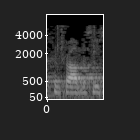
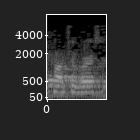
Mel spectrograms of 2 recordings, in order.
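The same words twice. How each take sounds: First: Controversy stressed on the second syllable, con-TROV-er-see; British pronunciation. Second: Controversy stressed on the first syllable, CON-truh-ver-see; American pronunciation. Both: Retold or imitated. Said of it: "he maintains his British accent".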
